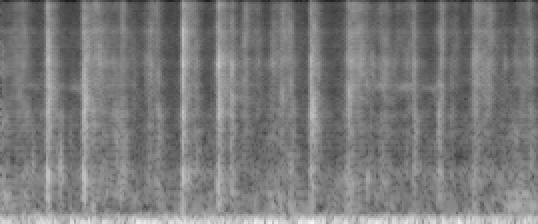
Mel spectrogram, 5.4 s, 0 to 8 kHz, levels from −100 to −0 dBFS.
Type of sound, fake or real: fake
